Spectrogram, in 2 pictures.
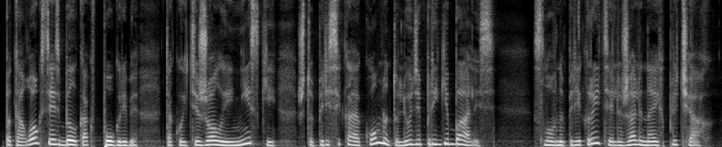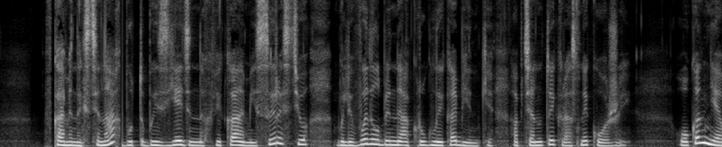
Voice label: simple rus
